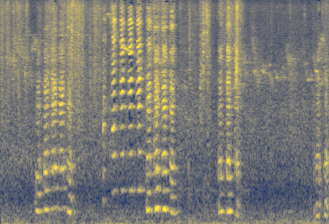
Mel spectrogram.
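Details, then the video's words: Domestic goat kid Joel in the first hour after birth, mother Penny nearby: three wavering, harmonic bleats, the middle one longest, over faint rustling. "Baby Goat - One Hour Sound and Video"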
